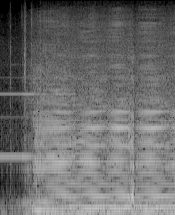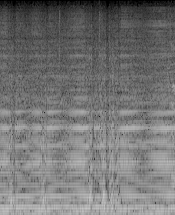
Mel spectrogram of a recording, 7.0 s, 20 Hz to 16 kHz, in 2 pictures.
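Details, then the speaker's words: 1991 Chevy C1500 OBS truck, key on, engine off, AC blower on high: loud droning hum with scraping catches a few times a second; worn blower motor to be replaced. "we got a bad fan motor right here, and we're gonna be changing that today."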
